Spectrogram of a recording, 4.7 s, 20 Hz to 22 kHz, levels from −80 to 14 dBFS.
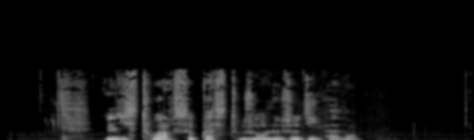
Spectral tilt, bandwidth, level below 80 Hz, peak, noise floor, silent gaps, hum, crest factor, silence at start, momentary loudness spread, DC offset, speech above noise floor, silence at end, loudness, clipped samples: -5 dB/octave; 11.5 kHz; -46 dBFS; -2 dBFS; -68 dBFS; none; none; 22 dB; 0.6 s; 14 LU; under 0.1%; 48 dB; 1.15 s; -21 LUFS; under 0.1%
